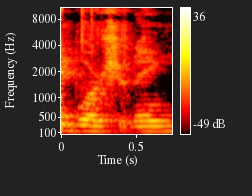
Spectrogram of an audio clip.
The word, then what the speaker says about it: Borcherding: I pronounce it Borcherding. Now, Brad said Borcherding. How do you pronounce it, Lisa? I say Borcherding.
